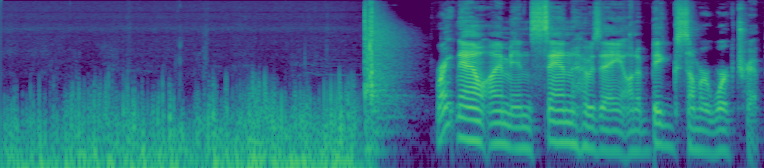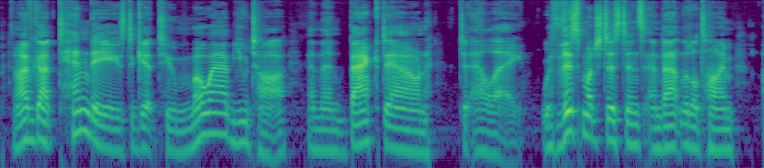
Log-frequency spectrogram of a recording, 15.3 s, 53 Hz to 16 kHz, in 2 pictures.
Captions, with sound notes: *CLUNK* Right now I am in San Jose on a big summer work trip. And I've got 10 days to get to Moab, Utah and then BACK down to L.A. With this much distance and that little time,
